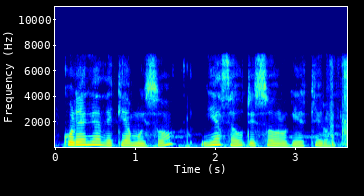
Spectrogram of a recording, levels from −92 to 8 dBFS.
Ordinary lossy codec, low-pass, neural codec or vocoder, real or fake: AAC, 64 kbps; 7.2 kHz; codec, 16 kHz, 16 kbps, FunCodec, trained on LibriTTS, 50 frames a second; fake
